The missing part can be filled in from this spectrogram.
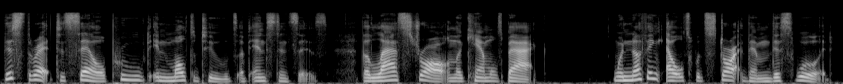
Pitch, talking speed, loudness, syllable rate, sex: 170 Hz, 170 wpm, -21 LUFS, 4.6 syllables/s, female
